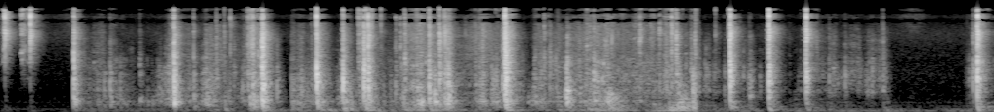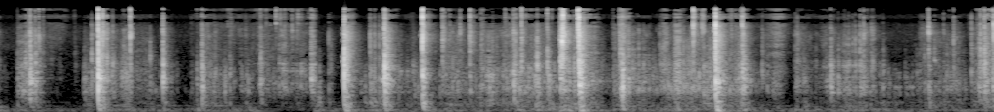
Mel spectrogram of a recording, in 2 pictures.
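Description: Scissors snipping and a doll's plastic-windowed cardboard box being opened: irregular sharp clicks, snaps and crinkles of stiff plastic, with a brief silent gap about seven seconds in.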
